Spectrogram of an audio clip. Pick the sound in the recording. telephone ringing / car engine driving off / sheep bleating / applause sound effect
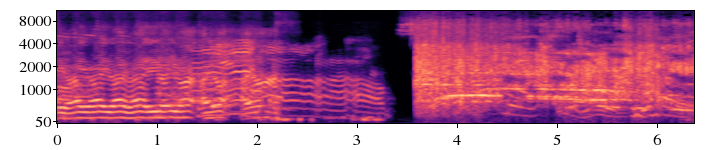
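applause sound effect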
